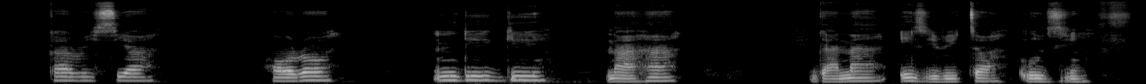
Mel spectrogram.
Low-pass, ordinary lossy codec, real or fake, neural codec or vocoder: none; none; fake; vocoder, 48 kHz, 128 mel bands, Vocos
